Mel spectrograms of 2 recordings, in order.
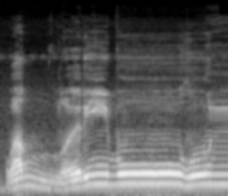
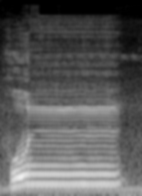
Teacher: Bila waqaf pada nun musyaddadah, panjangkan dengung tadi. Hun. Panjangkan dengung itu menunjukkan waqaf pada nun musyaddadah.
